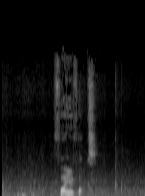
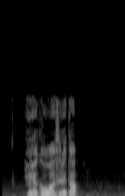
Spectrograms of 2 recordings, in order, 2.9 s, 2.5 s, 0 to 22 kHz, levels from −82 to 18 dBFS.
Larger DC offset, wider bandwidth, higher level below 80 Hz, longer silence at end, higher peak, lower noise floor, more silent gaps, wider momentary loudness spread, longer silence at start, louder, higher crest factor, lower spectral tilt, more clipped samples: neither; first, 16.5 kHz vs 11.5 kHz; about the same, -46 dBFS vs -44 dBFS; second, 0.6 s vs 0.95 s; about the same, -6 dBFS vs -4 dBFS; second, -47 dBFS vs -58 dBFS; neither; first, 26 LU vs 6 LU; second, 0.05 s vs 0.5 s; about the same, -22 LUFS vs -21 LUFS; about the same, 20 dB vs 20 dB; second, -5 dB/octave vs -6.5 dB/octave; neither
